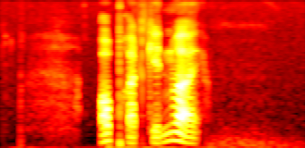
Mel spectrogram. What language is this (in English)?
Danish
